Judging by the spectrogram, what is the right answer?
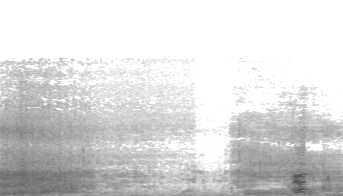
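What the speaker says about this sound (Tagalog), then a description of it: "Ayun mga alon, mga kababayan." Ocean waves wash steadily around a boat at sea off Sibuyan island in the Philippines during a jigging trip, a broad hiss that fades midway and returns with a brief voice over it.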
